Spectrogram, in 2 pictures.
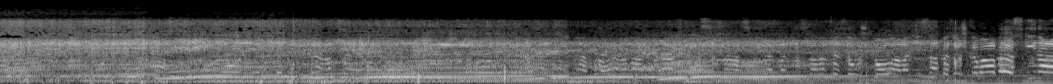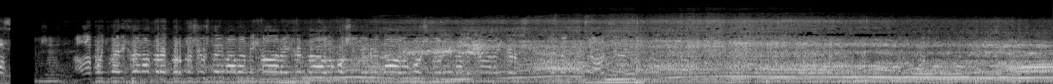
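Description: Drift car engines roar and rev hard in the distance.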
